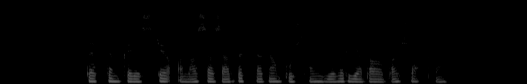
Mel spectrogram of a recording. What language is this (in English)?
Chuvash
